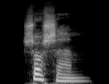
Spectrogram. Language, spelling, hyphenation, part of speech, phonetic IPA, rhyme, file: Hungarian, sosem, so‧sem, adverb, [ˈʃoʃɛm], -ɛm, Hu-sosem.ogg
- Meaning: alternative form of sohasem (“never”)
